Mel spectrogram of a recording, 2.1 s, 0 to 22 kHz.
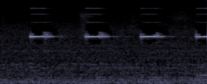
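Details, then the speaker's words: Buzzaround EX mobility scooter with fault code 7, switched to neutral/freewheel after cleaning: evenly spaced high beeps giving code 5, out of gear, showing the controller responds. "5. Six. Oh, that was 5. So 5 telling us It's out of gear, yeah. it's out of gear, so I mean the controller's responding to that."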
